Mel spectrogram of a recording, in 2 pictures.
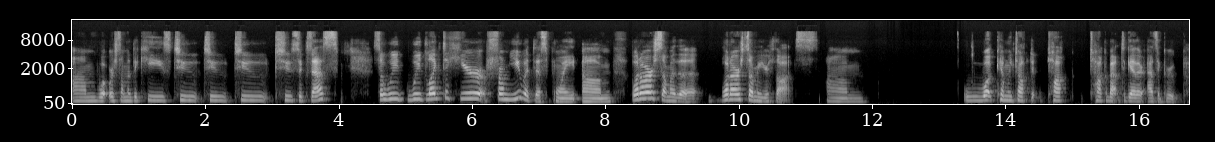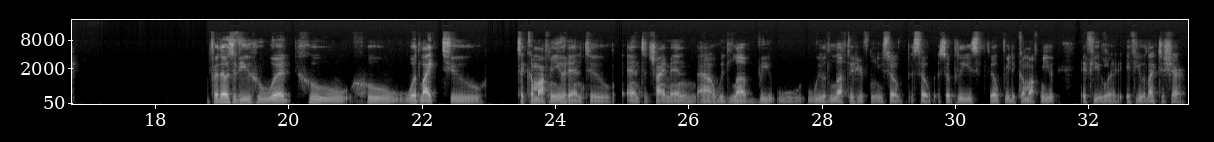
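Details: Adult woman who identifies as a person who stutters, a stuttering association member for 17 years; stuttering.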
